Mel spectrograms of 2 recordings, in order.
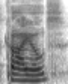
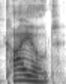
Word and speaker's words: coyote: Yes, Sage has coyotes. Please note, the proper pronunciation of the word is coyote. Not coyote. Coyote. That's original Middle American thing.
